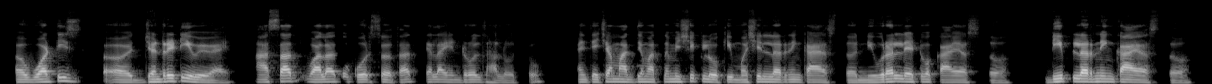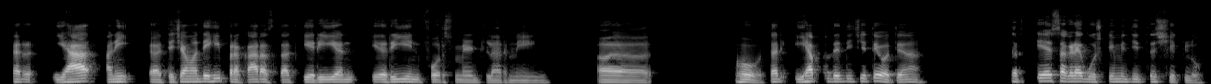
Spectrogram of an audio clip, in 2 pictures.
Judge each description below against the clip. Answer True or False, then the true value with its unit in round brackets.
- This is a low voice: True (115 Hz)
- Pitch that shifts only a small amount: False (3.3 semitones)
